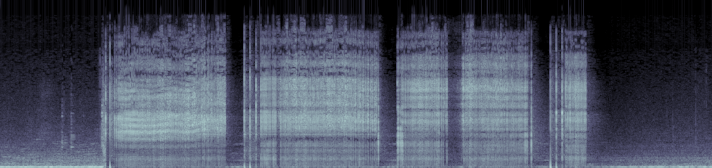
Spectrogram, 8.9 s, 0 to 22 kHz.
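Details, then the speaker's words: MIG welding sheet metal on a 1967 Mustang inner fender well, torch held too close even at an angle: harsh crackly arc in short bursts with pops and breaks, spool winding; burning through the metal. "now I was even at an angle right here even at an angle for cold and still blew through because now you're just too close you're building too much metal on it so you'll hear the spool wind because you're already through it"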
